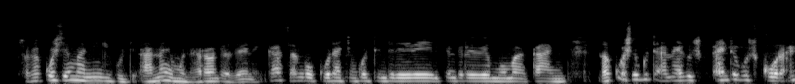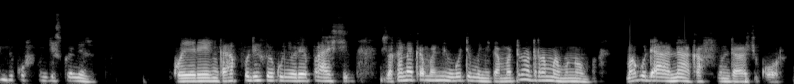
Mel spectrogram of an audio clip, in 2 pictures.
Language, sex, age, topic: Ndau, male, 18-24, education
